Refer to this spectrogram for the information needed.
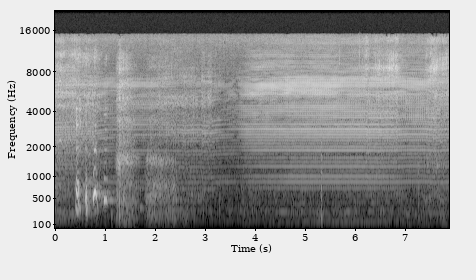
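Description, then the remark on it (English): Electric hair clippers hum while cutting a person's hair, in a steady buzz that swells and holds for several seconds, following a few short bursts of sound and a brief lull. “So to be honest, those other clippers are uh, for dogs.”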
